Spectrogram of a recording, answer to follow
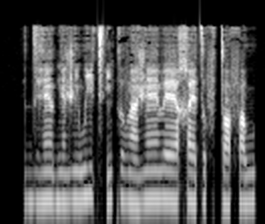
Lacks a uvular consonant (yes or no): no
